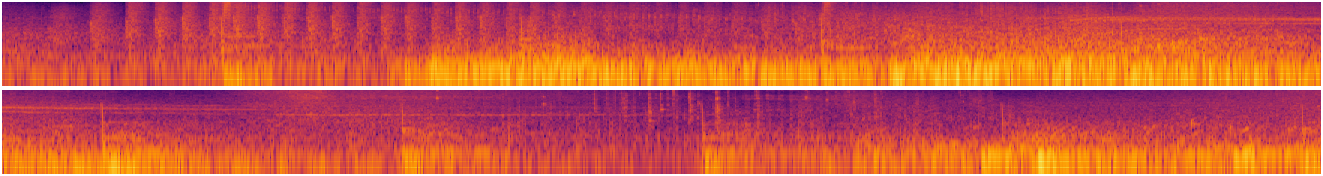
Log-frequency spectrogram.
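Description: Cinematic countdown intro sound effects: a fast rattle of clicks, then heavy booming rumble with a high whistle gliding downward, easing off in the last seconds.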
